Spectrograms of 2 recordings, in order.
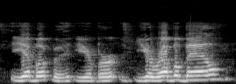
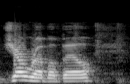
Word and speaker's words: Yerubbabel: book of Judges, and then Yerubbabel, or that's how it would be pronounced. I'm stuttering on it this morning. Forgive me. Yerubbabel. It would say Jerubbabel in the English, but Yerubbabel, who is Gideon, and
